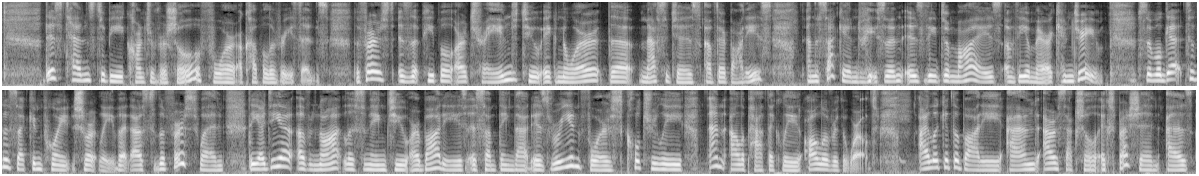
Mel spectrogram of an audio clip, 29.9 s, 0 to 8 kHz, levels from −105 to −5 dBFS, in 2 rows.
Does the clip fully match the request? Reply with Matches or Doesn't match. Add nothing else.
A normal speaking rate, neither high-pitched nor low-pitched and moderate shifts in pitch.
Matches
